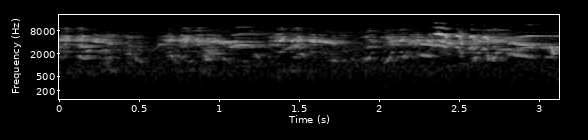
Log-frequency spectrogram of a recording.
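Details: Continuous shrill, scratchy chatter from rainbow lorikeets nesting in tree holes in Australia, high and buzzy, rising into louder squeals toward the end.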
